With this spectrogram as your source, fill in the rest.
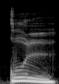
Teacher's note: Jadi hati-hati untuk pengucapan huruf qaf. Jangan sampai kita ubah menjadi kaf sehingga menjadi kul. Yang betul adalah qul.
